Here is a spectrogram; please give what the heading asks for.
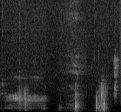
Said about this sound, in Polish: łyk kawy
